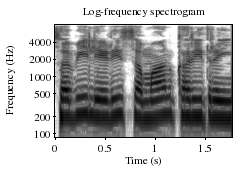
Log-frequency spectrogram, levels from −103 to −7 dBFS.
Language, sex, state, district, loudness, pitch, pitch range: Hindi, female, Uttar Pradesh, Muzaffarnagar, -14 LUFS, 200 Hz, 195-210 Hz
